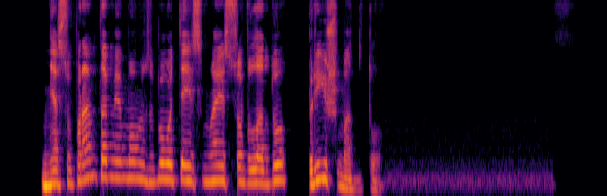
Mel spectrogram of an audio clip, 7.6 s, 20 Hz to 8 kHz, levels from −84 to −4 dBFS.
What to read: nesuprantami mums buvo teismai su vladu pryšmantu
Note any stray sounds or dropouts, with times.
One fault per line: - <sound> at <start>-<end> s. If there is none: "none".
none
